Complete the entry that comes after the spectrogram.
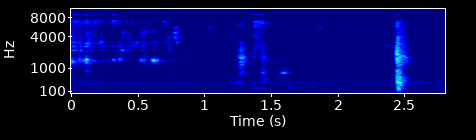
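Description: Pasta water drains from a pot over a strainer during a one-pot roasted red pepper chicken farfalle meal: a short rush of pouring liquid, then scattered drips and splashes, ending with a single sharp clunk.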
